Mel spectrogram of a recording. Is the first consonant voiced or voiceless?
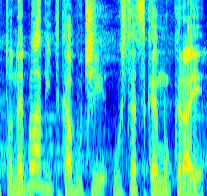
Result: voiceless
